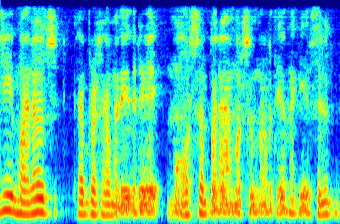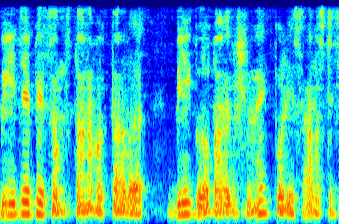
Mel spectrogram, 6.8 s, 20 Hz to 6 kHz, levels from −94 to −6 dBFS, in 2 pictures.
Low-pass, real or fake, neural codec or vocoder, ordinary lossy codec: 5.4 kHz; fake; vocoder, 22.05 kHz, 80 mel bands, HiFi-GAN; none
